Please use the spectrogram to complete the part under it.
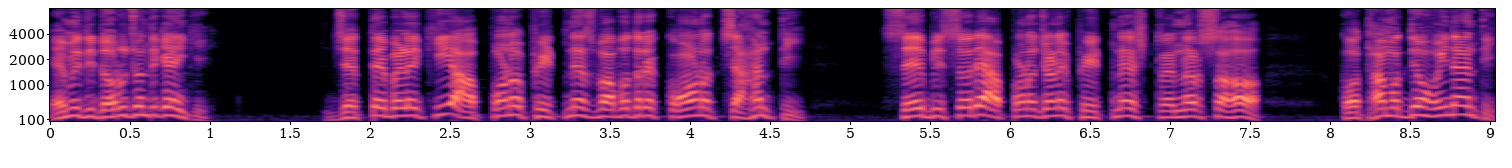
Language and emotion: Odia, angry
